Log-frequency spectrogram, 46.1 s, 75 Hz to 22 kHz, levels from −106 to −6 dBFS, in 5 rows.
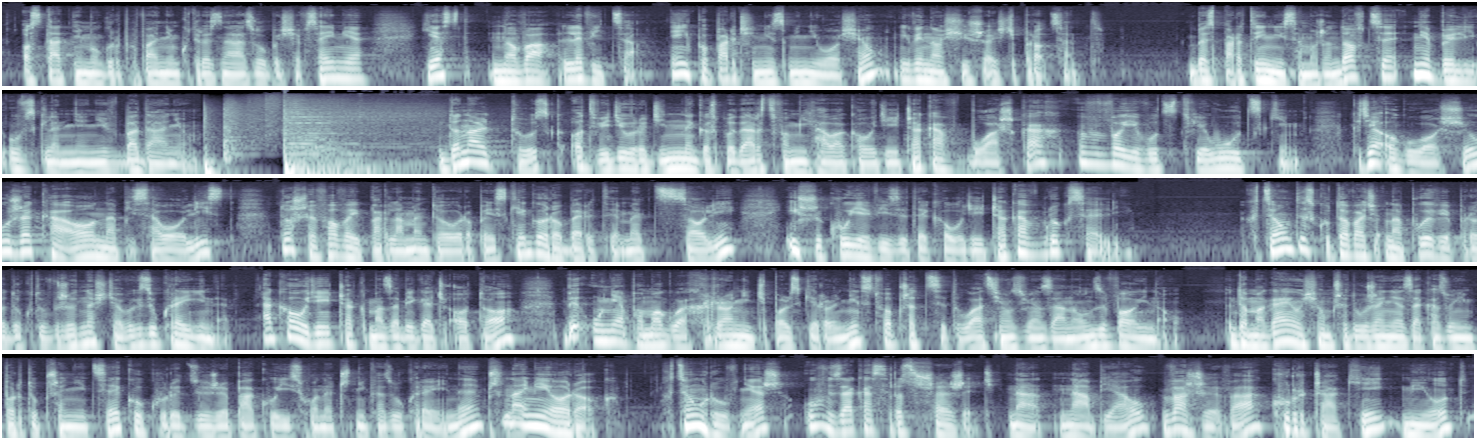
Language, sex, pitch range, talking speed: Polish, male, 90-130 Hz, 135 wpm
